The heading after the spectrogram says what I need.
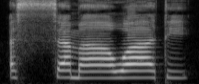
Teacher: کلمت السماوات میں سین کو 2 حرف کے برابر پڑھیں گے کیونکہ اس پہ تشدید ہے. میم پہ کھڑا زبر ہے اور واو پہ بھی کھڑا زبر ہے. یہ دونوں مد الف ہے تو ہم یہ دونوں مد کو برابر سے ادا کریں گے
